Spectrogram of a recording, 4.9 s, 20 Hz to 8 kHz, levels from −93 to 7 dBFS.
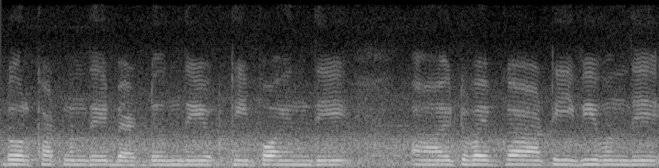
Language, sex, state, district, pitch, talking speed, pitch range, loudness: Telugu, female, Andhra Pradesh, Visakhapatnam, 205 Hz, 155 wpm, 200-210 Hz, -20 LUFS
